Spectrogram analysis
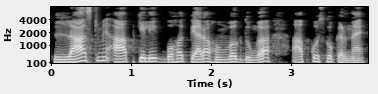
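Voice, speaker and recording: Guy teaching english online, patient explaining, says example sentences real slow, calls viewers friends and kids. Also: mid-range voice. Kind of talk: online spoken-English lesson.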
